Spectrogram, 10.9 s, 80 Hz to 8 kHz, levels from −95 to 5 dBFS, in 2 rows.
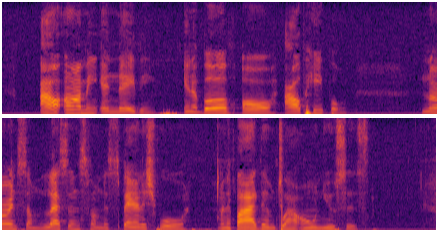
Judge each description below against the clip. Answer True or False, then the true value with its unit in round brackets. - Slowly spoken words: True (125 wpm)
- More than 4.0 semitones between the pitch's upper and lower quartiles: False (3.6 semitones)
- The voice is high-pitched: False (160 Hz)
